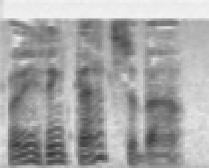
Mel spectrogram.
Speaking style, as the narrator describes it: Luke murmured to Gariel

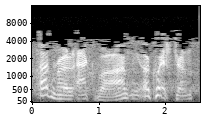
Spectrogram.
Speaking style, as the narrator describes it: Senator Tolik Yar called out

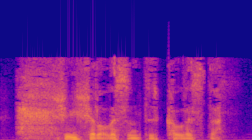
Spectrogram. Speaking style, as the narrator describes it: Speaking more to himself than to Chewbacca, he muttered

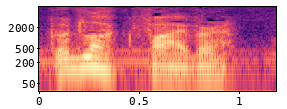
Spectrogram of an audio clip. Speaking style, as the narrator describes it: Anakin whispered

